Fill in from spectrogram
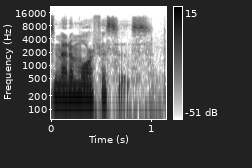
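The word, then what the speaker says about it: metamorphosis (μεταμόρφωση): And Rupa, I'd like you to talk about one other song off of your album, which is Metamorphosis. – Metamorphosis is a song about change, which I learned in Greek how to say it. It's metamorphosis.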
